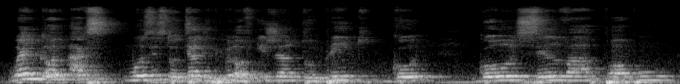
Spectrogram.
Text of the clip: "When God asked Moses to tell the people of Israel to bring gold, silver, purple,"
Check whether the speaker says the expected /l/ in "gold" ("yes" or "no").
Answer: yes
